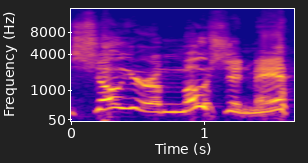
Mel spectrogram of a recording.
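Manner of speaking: slow, shouted director's plea; shouting. Pretend. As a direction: yell it slowly like a frustrated director. Mocking wooden acting, urging emotion.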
